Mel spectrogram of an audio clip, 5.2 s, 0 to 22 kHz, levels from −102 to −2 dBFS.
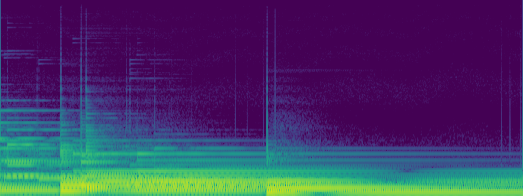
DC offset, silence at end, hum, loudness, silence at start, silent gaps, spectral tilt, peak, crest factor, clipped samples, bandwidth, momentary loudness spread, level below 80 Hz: under 0.1%; 0 s; none; -20 LUFS; 0 s; none; -13.5 dB/octave; -4 dBFS; 14 dB; under 0.1%; 2.6 kHz; 9 LU; -24 dBFS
